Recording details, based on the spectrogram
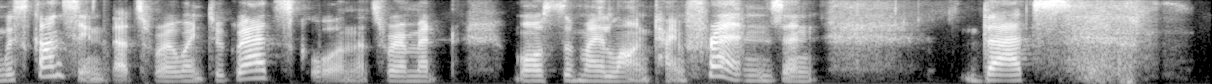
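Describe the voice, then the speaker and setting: Woman scientist, 30s; lowish, gravelly voice, halting delivery full of fillers. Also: bright, forceful tone, dry recording, poor audio. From Peru. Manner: halting, with many fillers and restarts. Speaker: scientist presenter. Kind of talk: online science talk.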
